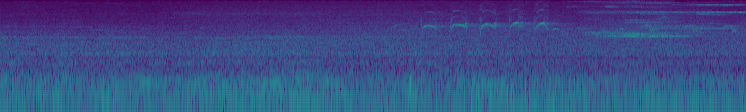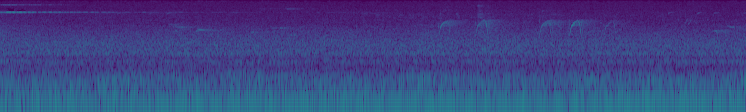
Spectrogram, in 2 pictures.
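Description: Wild birds calling: a quick run of high chirps about four seconds in, another call soon after, and a second run of chirps near the end, over a steady low background hiss.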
